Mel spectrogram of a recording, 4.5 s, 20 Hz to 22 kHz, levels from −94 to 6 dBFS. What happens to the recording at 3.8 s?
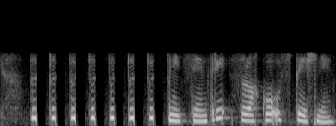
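At 3.8 s the speech carries the same G.729 codec damage heard from start to finish, with a rough, slightly synthetic quality that fits an 8 kbit/s VoIP codec. Each 10 ms frame is rebuilt from a vocal tract filter, a pitch predictor and a few pulses rather than the original waveform. On a spectrogram, energy stops sharply at about 3.8 kHz, leaving empty space above. The waveform looks less detailed than natural speech.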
